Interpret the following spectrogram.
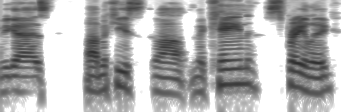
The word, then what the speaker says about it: Macain Spragling: guys uh McKees uh McCain spray leg correct am I pronouncing that all right yes excellent and Ryan Ruiz who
